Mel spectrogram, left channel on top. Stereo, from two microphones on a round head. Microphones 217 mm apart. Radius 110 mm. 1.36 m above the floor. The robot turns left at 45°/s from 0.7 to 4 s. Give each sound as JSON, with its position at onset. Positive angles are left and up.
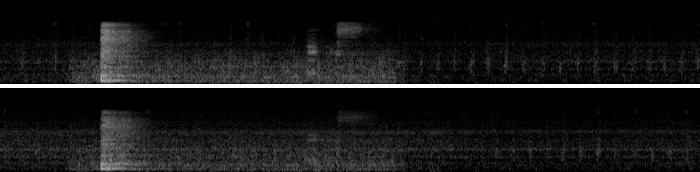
{"t": 1.0, "sound": "a snare drum", "side_deg": 45, "distance_m": 4.0}
{"t": 3.1, "sound": "whispering", "azimuth_deg": 125, "distance_m": 5.5}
